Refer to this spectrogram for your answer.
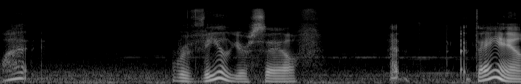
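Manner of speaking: hushed, whispered mutter under the breath. Peach catches part of a call and mutters to Sal, under breath. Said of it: "says under breath to Sal".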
